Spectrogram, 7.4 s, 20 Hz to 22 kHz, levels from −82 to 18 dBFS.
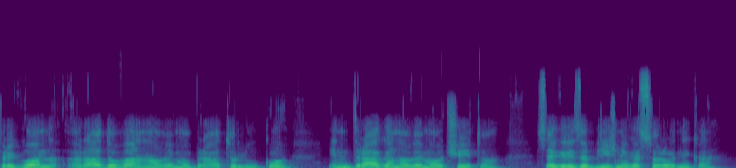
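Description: From start to finish the speech carries damage that plainly points to Bluetooth SBC compression as the likely cause, with a coarseness that fits a setting around 80 kbps. The top sub-bands are starved of bits, so the treble thins out and flickers rather than ending at a clean cut-off, and the coarse quantisation leaves a gritty, aliased edge on the voice. That unsteady, sub-band grit sets it apart from a plain low-pass filter or the smeared swirl of MP3.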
